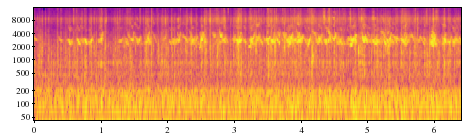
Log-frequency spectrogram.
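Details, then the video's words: Baby chickens peeping, a flock of many chicks giving dense, overlapping high chirps that start quietly and grow steadier after the first two seconds, with a low background rumble throughout. "Baby "Chicks Chirping" Sound"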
